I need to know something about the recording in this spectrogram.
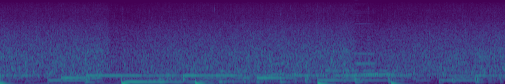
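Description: A shallow river rushing steadily over rocks, under soft background music with held low notes and occasional low thumps.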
